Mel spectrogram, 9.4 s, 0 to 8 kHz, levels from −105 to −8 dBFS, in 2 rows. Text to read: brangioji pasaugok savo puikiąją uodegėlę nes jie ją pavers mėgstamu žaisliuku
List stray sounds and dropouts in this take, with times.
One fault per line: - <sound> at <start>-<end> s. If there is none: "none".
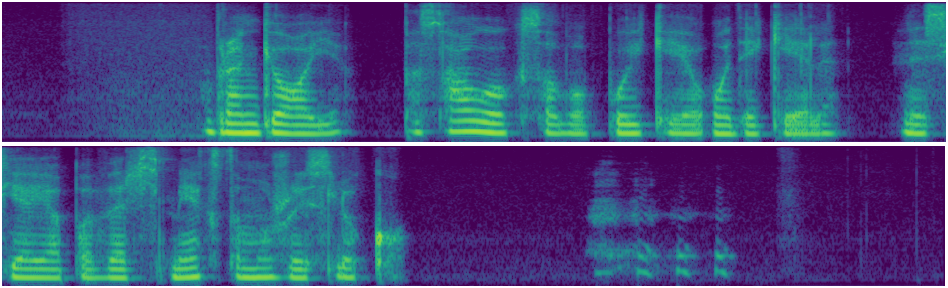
- laugh at 7.6-8.4 s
